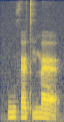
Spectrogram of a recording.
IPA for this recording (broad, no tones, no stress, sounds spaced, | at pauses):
u θ æ tʼ i m æ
